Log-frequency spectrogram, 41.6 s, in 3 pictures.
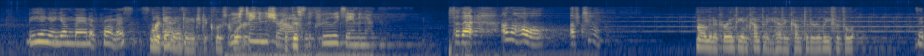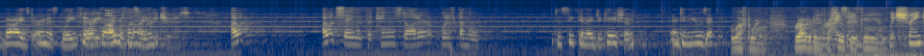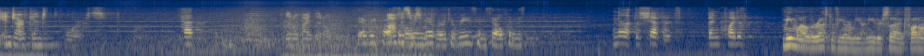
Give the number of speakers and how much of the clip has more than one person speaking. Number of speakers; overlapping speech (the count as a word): four, about 13%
